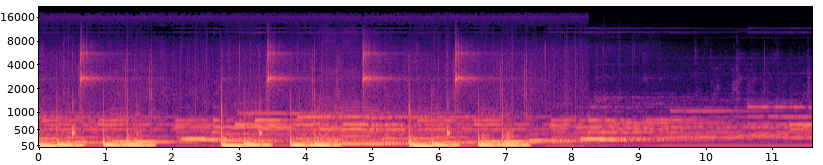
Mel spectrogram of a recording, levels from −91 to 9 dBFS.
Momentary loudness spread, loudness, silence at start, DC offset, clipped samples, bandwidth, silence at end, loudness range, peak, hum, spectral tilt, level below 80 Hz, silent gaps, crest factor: 17 LU; -10 LUFS; 0 s; under 0.1%; under 0.1%; 7.4 kHz; 0 s; 9 LU; 0 dBFS; none; -8 dB/octave; -12 dBFS; none; 8 dB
